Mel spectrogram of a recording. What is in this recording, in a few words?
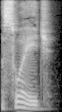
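"assuage", British English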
